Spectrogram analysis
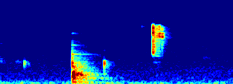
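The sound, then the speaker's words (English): Biting into a very buttery pastry mince pie topped with lots of sugar: a few short, quiet mouth sounds, with one crisp crunch of pastry in the middle and a light smack afterwards. “I've got very buttery uh, pastry mince pies with lots of sugar on top. And I'm going in.”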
